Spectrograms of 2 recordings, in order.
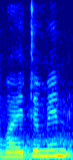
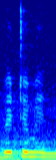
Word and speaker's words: vitamin: Children, I already told you, don't get confused in the pronunciation of vitamin and vitamin. They both are correct. One is British accent and one is American accent.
